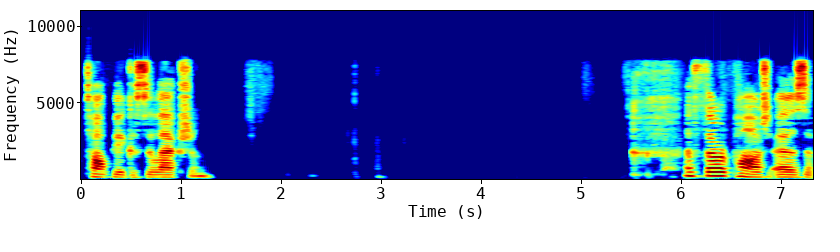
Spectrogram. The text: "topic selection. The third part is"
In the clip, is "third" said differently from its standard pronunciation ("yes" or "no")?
no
